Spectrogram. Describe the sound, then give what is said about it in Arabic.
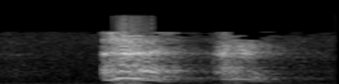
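A sheikh coughs in two harsh, loud bursts, the first stronger and the second shorter and lower, with quiet before and after. “كحة الشيخ هذه زينة”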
